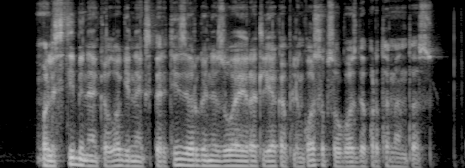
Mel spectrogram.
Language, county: Lithuanian, Panevėžys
